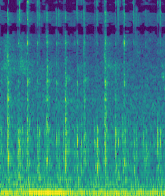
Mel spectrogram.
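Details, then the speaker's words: Yamaha Grand Filano scooter final drive turned by hand, jerking and noisy under the belt cover when pulling away; uneven rapid clicking about six a second. Suspected worn inner drive-shaft bearing starved of oil after the final-drive seal leaked, not yet confirmed. "พอน้ำมันเฟืองท้ายเยอะพอมาถึงจุดๆหนึ่งมันมันไม่อยู่ในค่าที่มันจะหล่อลื่นชิ้นส่วนต่างๆภายในเฟืองท้ายได้มันก็เลยทำให้ลูกปืนด้านในเนี่ยขาดน้ำมันเครื่องไปหล่อเลี้ยงก็เลยออกอาการ"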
